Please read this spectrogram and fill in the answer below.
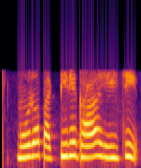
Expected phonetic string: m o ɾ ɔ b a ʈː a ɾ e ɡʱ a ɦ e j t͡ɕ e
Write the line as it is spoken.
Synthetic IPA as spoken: m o ɾ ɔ p a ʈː i ɾ e ɡʱ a ɦ e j t͡ɕ i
